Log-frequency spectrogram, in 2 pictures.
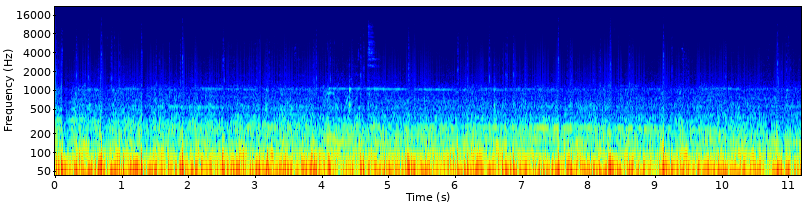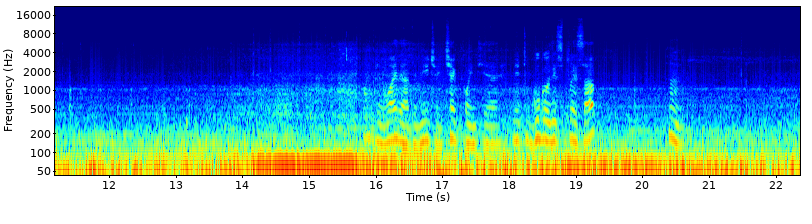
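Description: Road noise rumbles from inside a car driving on asphalt.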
